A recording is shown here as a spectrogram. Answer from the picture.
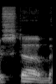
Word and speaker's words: Stubbe: It would be Peter Stub.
